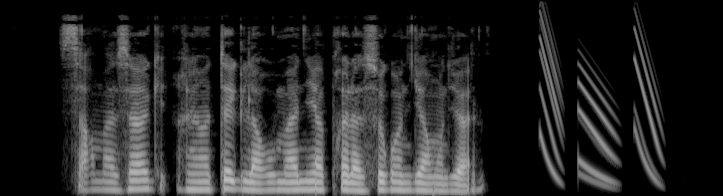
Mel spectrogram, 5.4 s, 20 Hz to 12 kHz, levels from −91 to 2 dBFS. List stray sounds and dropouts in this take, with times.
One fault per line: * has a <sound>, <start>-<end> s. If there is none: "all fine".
* has a chirp, 4.0-5.0 s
